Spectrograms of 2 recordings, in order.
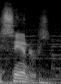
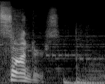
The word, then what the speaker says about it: Sanders: spectrum Democratic candidate Bernie Sanders announced did I say it right Bernie Sanders not Saunders it's not Larry Saunders Bernie Sanders just announced he would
